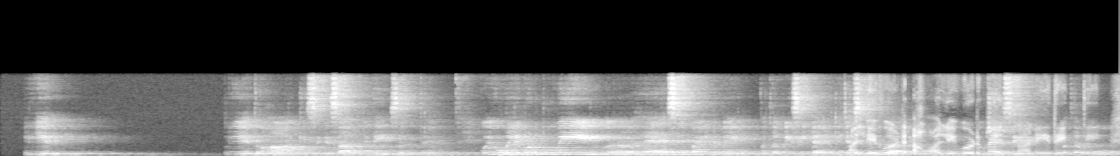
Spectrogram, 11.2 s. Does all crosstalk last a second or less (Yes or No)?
No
